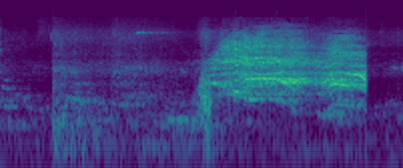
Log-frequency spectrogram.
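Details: Belugas held at SeaWorld Orlando's Wild Arctic exhibit give a rough, broad cry that turns into a loud, wavering whistle lasting over a second, heard over indoor echo and background voices.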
